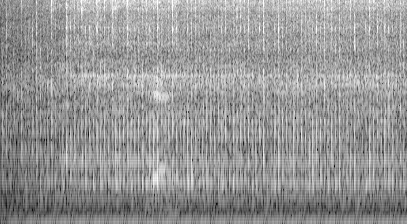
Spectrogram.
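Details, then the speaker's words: Newly overhauled Hyundai Grand Starex diesel idling: rapid fairly even ticking from hydraulic valve lifters with weak oil pressure; quiets when oil reaches them but returns, goes quiet when revved slowly. "Pero ito, kapag napasok naman ng oil, tumatahimik naman. Kaya lang, bumabalik din. Bumalik na naman yung ingay."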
